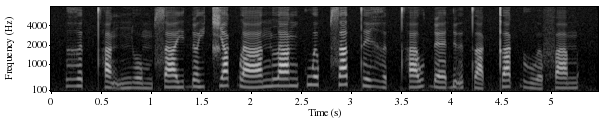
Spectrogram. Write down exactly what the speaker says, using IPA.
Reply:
ɣ ə˦˥ t̚ t̪ʰ a̰˧˨ ŋ ɲ o˨˩ m s a˧ j ɗ ə˧ j t͡ɕ a˦˥ k̚ l aː˨˦ n l a˧ ŋ k w ə˦˥ p̚ s a˦˥ t̚ t̪ e˧ ɣ ə˨˩ t̚ t̪ʰ a˨˦ w ɗ ɛ˧ ɗ ɨ̰˧˥ t̪ a˨˩ k̚ t̪ a˦˥ k̚ ɣ u˧˩ ə̯ f a˧ m

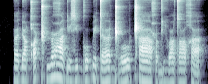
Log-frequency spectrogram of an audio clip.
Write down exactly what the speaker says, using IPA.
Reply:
ɐ ɗ ɐ qʼ o ǁʰ ʉ ʕ a ɗ i z i ɡ o ɓ e t ɐː ɡ͡ǁ oː ǁʰ aː ħ ɵ ɡ i ɦ oː tˤ oː χ a

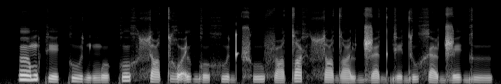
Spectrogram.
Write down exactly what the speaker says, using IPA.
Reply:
ʌ˥ m k e˩˧ k u˧˩ d m o˩˧ k o˥ x sʷ ɛ˩˧ tˤ ʁʷ ɛ̰˧ l ɡ o˩˧ x u˧˩ d ʈ͡ʂʰ u˧ f ɛ˩˧ tˤ i˥ x sʷ ʌ˧ dˤ e˩˧ l ɖ͡ʐ a˧˩ d ɡ e˧ d u˥ x a˧ ɖ͡ʐ e˥ ɡ ɯ˥

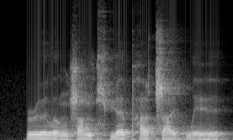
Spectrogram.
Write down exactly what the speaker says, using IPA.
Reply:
ɻ ɻ̩˥ l ɤ̰˨˩ ŋ ʂ ɑ˥˩ ŋ t͡ɕʰ ɥ ɛ˥ pʰ ä˥˩ ʈ͡ʂ a˧˥ ɪ̯ p w ḛ˨˩˦ ɪ̯

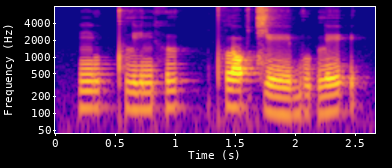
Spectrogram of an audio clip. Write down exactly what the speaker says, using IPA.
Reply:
ŋ u˦˥ k̚ pʰ l i˦˥ n h ɯ˥˩ k̚ | pʰ l ɔ˦˥ ʔ t͡ɕ eː˩˦ b u˨˩ ʔ l e˦˥ ʔ

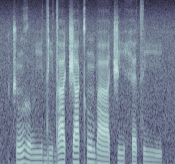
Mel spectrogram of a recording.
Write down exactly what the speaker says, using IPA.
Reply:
t͡ʃ ũ˨˦ ɣ ʊ˨ β iː˨ d i˨ d a˦ t͡ʃ a˦ kʰ ũ˦ b aː˨ t͡ʃ i˨ h ɛ˨ t͡s iː˨

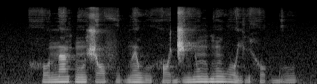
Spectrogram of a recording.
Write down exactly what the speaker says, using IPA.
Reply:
h o˧ n ã˦ k͡p ũ˧ ʃ ɔ˧ f u˧ b ɛ̃˦ w u˧ h ɔ˧ d͡ʒ i˦ j ũ˦ ɡ͡b ũ˦ w o˦˨ j i˨˦ h o˧ ɡ͡b u˧

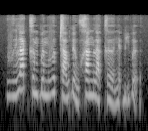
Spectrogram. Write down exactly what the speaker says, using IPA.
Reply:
v ɨ˨˦ l a˦˥ k̚ x ə˧ m ɓ ə˧ m v ə˦˥ p̚ s a˨˦ w ɗ ə˧˩ w x a˧ n l a˨˩ t̚ x əː˧˩ n ɛ̰˧˨ ɓ ḭ˧˥ ɓ ə̰ː˧˨ ʔ

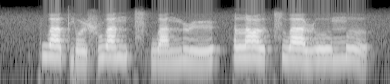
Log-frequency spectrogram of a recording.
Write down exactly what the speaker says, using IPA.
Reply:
k w ä˥˩ t̪ j o˩ ʊ̯ ʂ w a˥ n t͡sʰ w a˧˥ n ɻ ɻ̩˧˥ | l ɑ˥˧ ʊ̯ t͡s w ä˥˩ ɻ o˥ ʊ̯ m ɤ˥˩

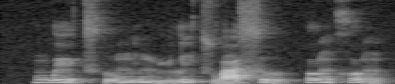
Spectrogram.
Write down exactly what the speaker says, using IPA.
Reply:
m w e˥˩ ɪ̯ t͡sʰ ɹ̩˧˥ m i˧˥ m y̰˨˩ l i˥˩ t͡s w ä˧˥ s ɹ̩˥˩ | ɤ˥˧ ŋ x ɤ˥˩ ŋ

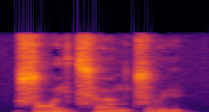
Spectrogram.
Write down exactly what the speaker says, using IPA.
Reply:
s ɔː˨ j t͡sʰ œː˨ ŋ t͡s ɵ˨˥ ɥ

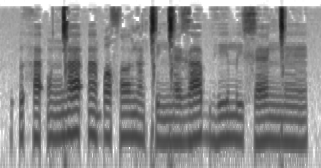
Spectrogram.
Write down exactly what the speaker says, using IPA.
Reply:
ʔ ə h a ʔ ɔ̃ ŋ͡ǀ a ʔ ã ɓ i sˤ ɛ̃ ɡ ã ǀ e ŋ͡ǀ æ ɣ a bʱ e m e x æ ŋ͡ǀ ɛ̃

